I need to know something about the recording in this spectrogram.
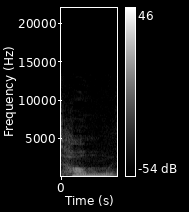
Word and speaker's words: Hum: is pronounced Hong h-u-n-g in Sanskrit it's hum h-u-m both the same thing okay and again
